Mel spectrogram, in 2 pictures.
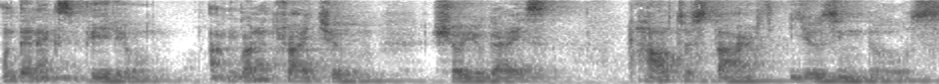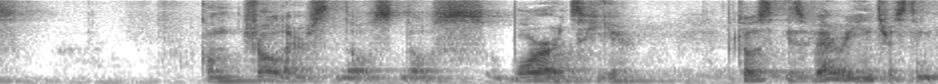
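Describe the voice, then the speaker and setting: A man talks at a very slow pace with long, frequent pauses and audible room echo. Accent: Brazilian. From Brazil. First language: Portuguese. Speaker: hobbyist maker, channel owner. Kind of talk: casual video vlog, tutorial-like. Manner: halting, with many fillers and repetitions.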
